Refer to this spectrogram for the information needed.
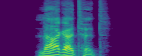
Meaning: inflection of lagern: 1. second-person plural preterite 2. second-person plural subjunctive II
- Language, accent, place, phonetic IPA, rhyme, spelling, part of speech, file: German, Germany, Berlin, [ˈlaːɡɐtət], -aːɡɐtət, lagertet, verb, De-lagertet.ogg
